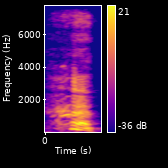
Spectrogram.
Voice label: Sneer; Ganondorf's sneer after laughing; Zelda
